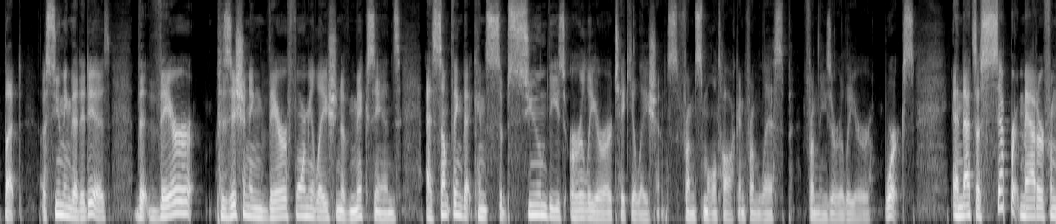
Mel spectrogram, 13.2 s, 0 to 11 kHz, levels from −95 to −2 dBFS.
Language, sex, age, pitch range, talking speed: English, male, 30-49, 100-125 Hz, 165 wpm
